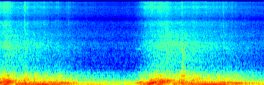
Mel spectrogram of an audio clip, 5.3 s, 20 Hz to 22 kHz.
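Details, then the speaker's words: 2004 Buick Rainier with new brakes and lines but brakes still sticking, revved in a garage with echoing walls: rises cleanly through two blips and settles back smoothly, no miss, rattle or whine; normal engine rev. "That sounds nice."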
